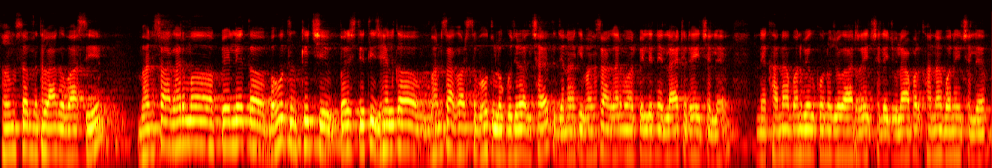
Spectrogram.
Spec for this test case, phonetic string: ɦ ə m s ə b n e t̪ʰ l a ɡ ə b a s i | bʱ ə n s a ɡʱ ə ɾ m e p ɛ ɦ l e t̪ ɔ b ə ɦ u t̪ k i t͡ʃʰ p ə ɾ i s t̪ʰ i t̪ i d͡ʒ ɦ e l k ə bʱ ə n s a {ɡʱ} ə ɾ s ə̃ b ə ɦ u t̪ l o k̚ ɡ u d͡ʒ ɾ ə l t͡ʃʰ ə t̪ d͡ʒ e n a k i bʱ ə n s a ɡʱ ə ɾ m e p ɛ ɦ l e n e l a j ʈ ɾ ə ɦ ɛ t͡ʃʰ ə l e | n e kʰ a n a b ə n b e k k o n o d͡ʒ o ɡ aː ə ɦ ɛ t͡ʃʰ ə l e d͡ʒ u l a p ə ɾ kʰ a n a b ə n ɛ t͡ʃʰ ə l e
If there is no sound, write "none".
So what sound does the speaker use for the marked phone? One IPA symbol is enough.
ɡʱ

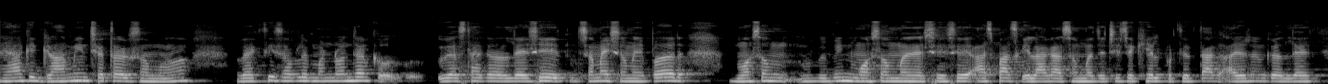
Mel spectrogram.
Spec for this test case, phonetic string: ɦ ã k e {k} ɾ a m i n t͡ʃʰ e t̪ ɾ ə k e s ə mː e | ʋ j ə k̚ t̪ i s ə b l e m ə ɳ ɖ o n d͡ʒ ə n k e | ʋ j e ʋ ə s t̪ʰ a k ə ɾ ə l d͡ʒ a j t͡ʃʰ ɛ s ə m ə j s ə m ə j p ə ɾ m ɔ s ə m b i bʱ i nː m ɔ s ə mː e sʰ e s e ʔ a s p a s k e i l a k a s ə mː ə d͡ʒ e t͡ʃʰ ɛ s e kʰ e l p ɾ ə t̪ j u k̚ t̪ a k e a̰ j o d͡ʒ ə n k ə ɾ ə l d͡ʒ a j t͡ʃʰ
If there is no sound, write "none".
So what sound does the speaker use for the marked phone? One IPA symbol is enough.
ɡ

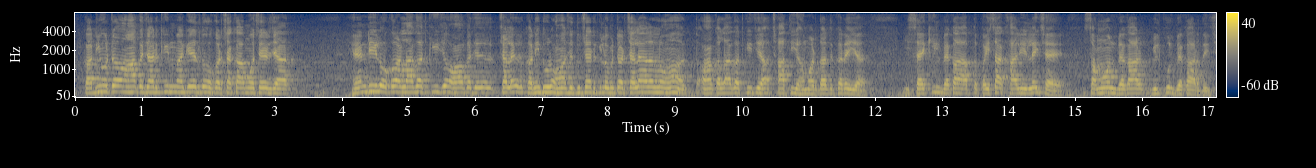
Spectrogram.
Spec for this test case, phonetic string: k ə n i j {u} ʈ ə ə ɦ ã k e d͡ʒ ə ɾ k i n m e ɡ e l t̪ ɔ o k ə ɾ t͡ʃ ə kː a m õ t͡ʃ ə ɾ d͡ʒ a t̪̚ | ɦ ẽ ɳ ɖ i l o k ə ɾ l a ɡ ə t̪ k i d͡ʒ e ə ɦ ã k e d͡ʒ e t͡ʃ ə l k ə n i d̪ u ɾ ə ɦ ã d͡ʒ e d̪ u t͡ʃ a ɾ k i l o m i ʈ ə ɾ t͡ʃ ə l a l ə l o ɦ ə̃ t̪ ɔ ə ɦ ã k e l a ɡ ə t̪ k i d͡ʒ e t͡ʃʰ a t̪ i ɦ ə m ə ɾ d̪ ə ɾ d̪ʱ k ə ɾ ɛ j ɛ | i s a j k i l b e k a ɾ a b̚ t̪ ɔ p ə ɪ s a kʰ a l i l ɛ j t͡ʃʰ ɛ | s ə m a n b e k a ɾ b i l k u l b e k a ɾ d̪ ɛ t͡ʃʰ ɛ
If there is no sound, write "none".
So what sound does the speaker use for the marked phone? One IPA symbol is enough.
o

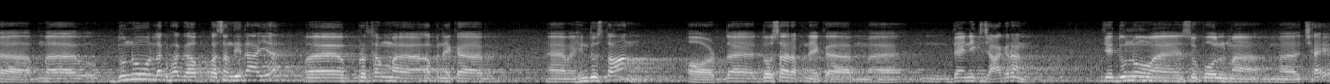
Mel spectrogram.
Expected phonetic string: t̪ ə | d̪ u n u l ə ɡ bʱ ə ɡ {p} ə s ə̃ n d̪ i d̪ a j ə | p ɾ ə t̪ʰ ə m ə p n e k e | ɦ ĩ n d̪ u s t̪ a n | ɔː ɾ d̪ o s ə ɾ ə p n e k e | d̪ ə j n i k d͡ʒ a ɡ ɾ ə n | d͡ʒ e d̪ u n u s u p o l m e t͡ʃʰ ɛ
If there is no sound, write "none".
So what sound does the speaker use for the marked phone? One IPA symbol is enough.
p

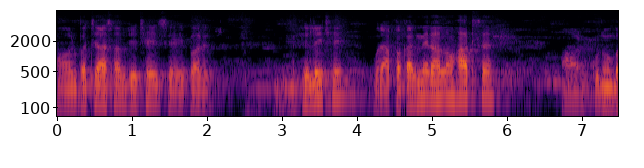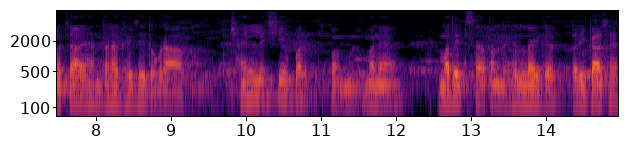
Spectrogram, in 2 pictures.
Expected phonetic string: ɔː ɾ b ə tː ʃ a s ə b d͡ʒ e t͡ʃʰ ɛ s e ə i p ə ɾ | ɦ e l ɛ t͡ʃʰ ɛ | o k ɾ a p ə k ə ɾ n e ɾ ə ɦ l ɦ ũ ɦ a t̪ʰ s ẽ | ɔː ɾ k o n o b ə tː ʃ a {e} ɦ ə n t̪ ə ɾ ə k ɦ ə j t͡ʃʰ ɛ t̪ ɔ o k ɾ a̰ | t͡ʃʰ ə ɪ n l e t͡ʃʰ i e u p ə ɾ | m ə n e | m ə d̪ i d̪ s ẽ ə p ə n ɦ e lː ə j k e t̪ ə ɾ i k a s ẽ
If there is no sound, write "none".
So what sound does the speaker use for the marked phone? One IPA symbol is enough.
e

